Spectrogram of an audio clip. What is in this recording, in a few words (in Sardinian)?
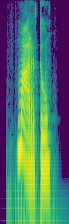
"Martu", sardu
